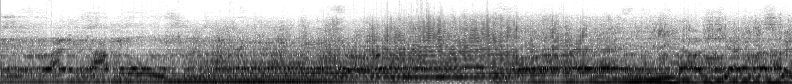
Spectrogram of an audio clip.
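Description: A loud aerobatic propeller airplane engine drones steadily, its pitch slowly sliding as the plane flies inverted and climbs during airshow maneuvers.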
